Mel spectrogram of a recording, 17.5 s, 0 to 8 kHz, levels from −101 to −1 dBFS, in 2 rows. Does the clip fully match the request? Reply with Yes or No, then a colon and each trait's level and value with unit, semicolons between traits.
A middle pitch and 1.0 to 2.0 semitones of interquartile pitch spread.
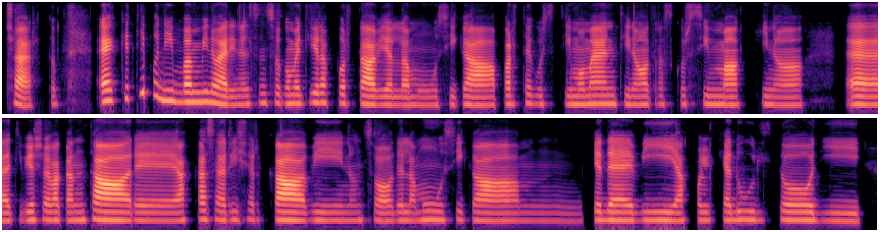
Yes: medium, 180 Hz; narrow, 1.4 semitones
